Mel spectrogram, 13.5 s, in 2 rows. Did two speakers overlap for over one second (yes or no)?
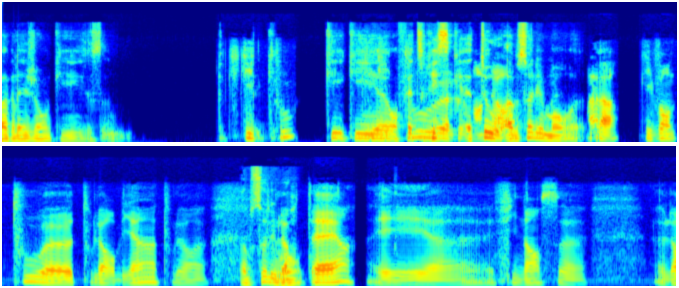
yes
